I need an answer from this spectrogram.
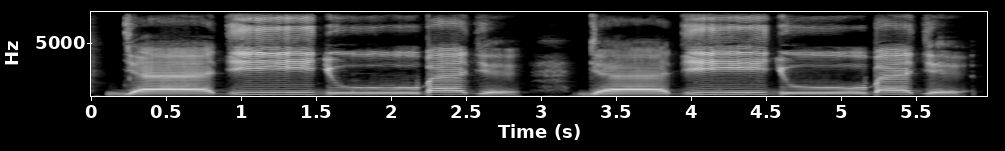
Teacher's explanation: adalah huruf nih kita lihat Huruf apa nih huruf huruf Jim huruf Jim juga dilafal dari bagian tengah lidah tapi Tengah lidah untuk huruf Jim ini nempel sampai ke langit-langit di atasnya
